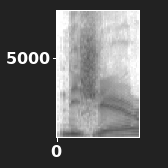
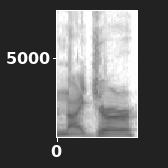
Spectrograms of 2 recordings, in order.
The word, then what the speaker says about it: Niger: in Chad they appeared in ner or Niger whichever pronunciation you prefer and the African initiative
